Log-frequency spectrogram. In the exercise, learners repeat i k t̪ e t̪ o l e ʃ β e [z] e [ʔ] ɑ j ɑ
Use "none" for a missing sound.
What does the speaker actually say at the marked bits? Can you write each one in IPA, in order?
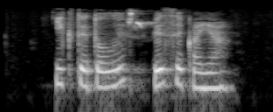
s, k

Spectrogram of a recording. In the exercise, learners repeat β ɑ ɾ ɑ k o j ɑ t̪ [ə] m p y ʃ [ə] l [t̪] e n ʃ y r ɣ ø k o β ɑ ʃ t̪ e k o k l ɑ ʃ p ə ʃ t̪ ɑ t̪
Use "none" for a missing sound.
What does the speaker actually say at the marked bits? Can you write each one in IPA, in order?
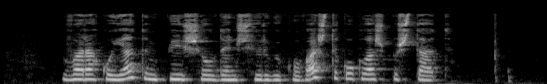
ə, ə, d̪

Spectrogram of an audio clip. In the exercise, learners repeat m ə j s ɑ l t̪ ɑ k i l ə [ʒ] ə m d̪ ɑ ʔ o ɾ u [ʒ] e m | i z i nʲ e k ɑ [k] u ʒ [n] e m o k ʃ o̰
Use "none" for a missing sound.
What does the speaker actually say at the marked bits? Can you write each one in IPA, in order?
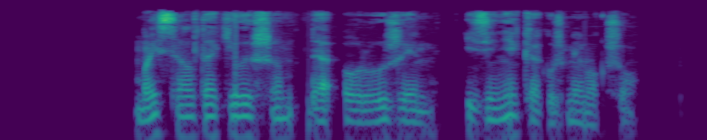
ʃ, ʒ, k, m

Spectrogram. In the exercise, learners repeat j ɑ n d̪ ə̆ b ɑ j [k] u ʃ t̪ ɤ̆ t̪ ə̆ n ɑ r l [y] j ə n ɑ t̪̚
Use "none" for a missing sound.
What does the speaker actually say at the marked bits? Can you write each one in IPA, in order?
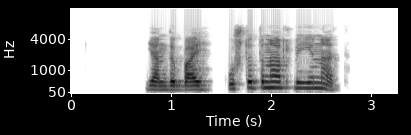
k, i

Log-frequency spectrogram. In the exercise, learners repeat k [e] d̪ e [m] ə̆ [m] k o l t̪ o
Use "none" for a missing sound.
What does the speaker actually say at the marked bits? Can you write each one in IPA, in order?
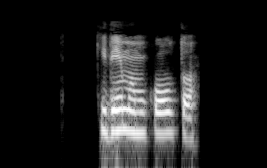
i, m, m

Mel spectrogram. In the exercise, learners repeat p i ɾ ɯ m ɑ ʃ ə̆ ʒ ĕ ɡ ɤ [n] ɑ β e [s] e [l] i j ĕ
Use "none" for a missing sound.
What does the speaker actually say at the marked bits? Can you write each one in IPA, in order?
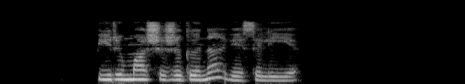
n, s, l

